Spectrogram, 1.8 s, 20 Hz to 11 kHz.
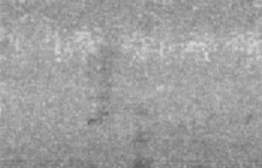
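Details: Western honey bees give a steady, low, droning hum from an open colony as frames are lifted out during a July 2021 hive inspection in a home apiary in Hertfordshire, UK.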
